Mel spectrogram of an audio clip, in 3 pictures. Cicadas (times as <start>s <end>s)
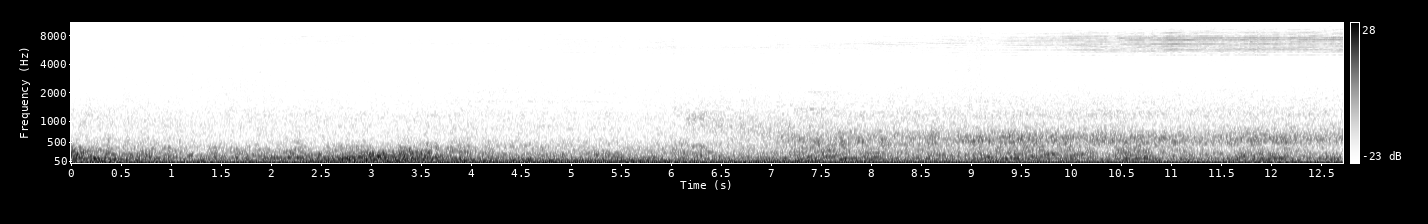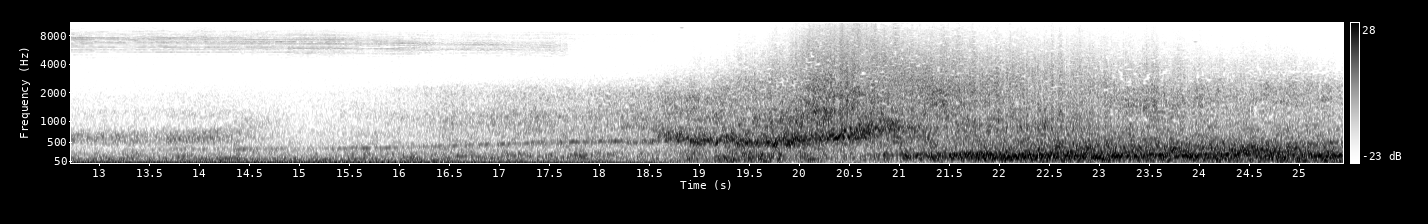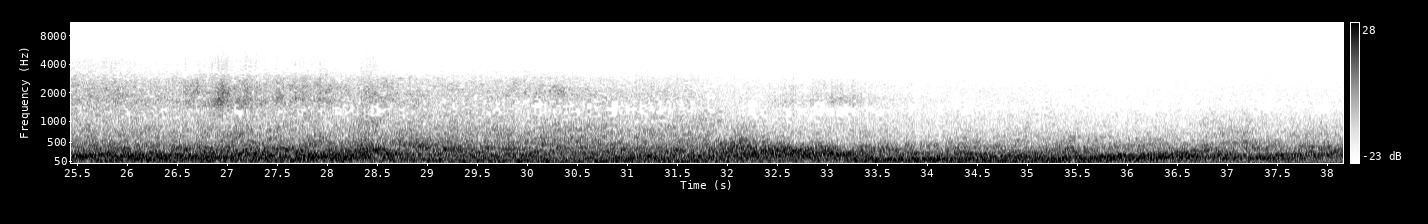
0.0s 22.4s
